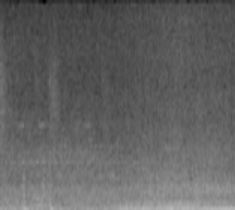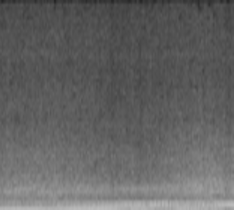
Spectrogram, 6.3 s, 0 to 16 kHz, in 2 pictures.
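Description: Swapped-in Honda VTEC engine in a Civic EG, running near idle and then revved up slowly. Its pitch rises steadily from about two seconds in as the revs climb from about 1,000 to about 2,800 rpm.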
